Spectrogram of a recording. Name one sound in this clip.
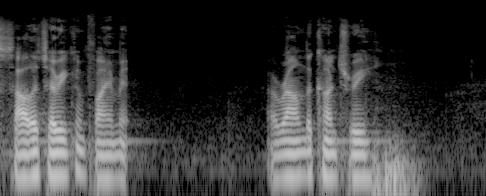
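A man speaks calmly and close by in short phrases.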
